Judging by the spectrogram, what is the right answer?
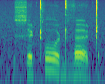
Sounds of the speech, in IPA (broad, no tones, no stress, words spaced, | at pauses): xɘʈʰo ɖʱɐʈ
